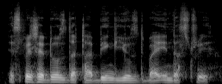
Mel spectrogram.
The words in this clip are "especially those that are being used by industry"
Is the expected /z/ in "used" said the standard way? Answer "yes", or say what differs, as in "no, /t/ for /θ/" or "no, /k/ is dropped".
yes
